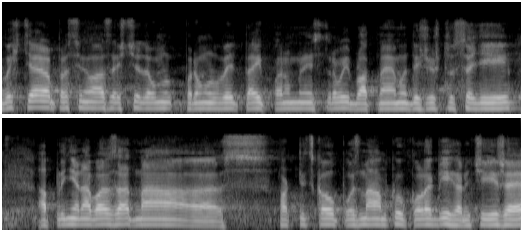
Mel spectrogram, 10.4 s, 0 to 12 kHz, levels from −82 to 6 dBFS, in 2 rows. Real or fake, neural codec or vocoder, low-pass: fake; codec, 16 kHz, 4 kbps, FunCodec, trained on LibriTTS, 50 frames a second; 7.2 kHz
